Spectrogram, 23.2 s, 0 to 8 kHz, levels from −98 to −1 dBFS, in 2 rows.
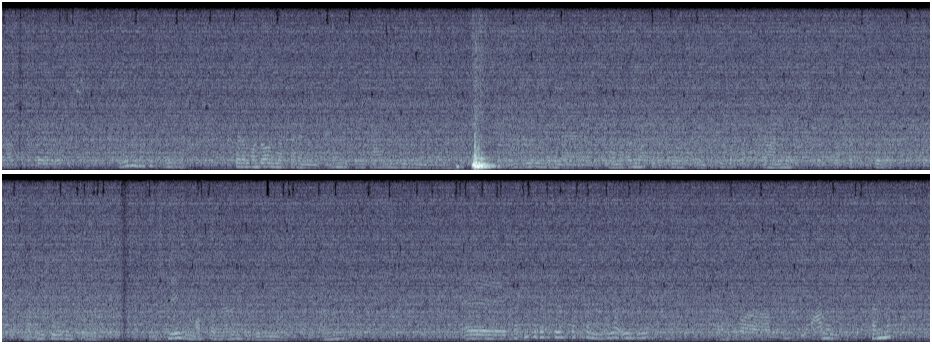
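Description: From the first moment to the end, an echo leak runs through the speech: a second copy trails each phrase by about 223 ms, roughly as loud as the original, so syllables smear into a doubled, hollow repetition. The likely cause is a far-end loudspeaker whose echo canceller let its microphone pickup slip back into the call. On a spectrogram, every harmonic pattern reappears shifted right by that fixed gap. The waveform shows paired bursts, and all energy stops near 8 kHz, consistent with a G.722 wideband call.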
